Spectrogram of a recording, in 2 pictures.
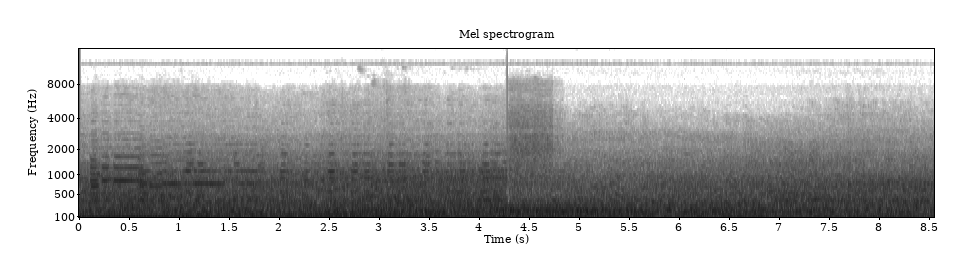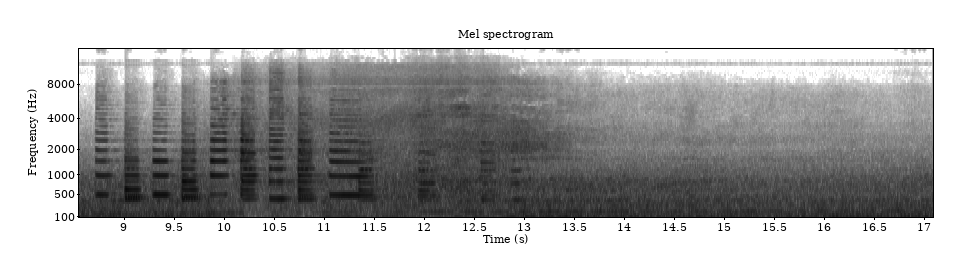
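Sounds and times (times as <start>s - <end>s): bus horn playing a tune: 0.0s - 4.1s, 8.7s - 13.2s
diesel bus engine rumble: 0.0s - 17.0s
rushing noise: 8.7s - 14.2s.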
